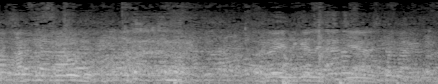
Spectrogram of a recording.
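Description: Background chatter of several people's voices talking at once, with a few faint dull knocks.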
